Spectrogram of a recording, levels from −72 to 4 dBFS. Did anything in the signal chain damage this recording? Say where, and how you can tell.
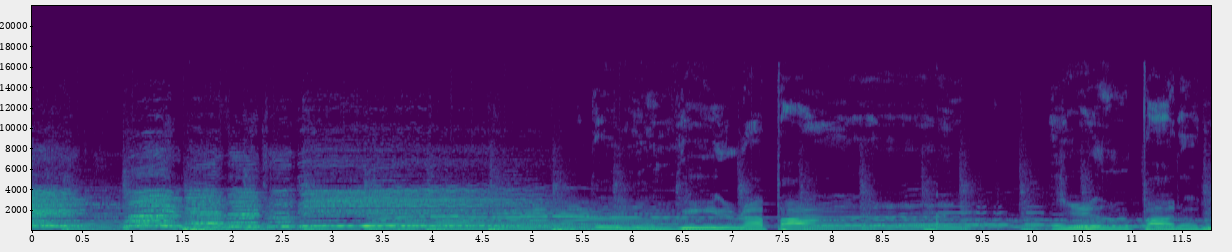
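Yes. The damage is at the codec stage, where data in a compressed stream was corrupted. From 9.00 to 9.06 s, a span of about 60 ms, the sound is briefly disrupted. That is what a decoder produces when it meets frames whose bytes are wrong: it misreads them or rejects them, loses sync, and has to hunt for the next valid frame header before normal decoding resumes.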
